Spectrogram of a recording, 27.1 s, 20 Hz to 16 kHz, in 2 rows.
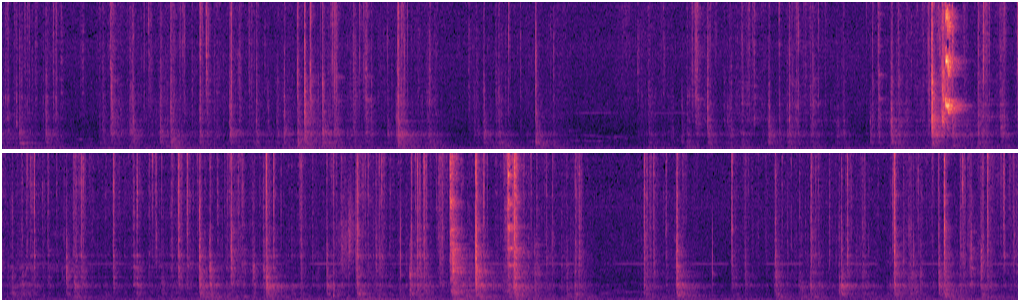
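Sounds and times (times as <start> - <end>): birds scratching and gnawing: 8.4 - 27.0
shrill bird chirp: 12.5 - 12.9.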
